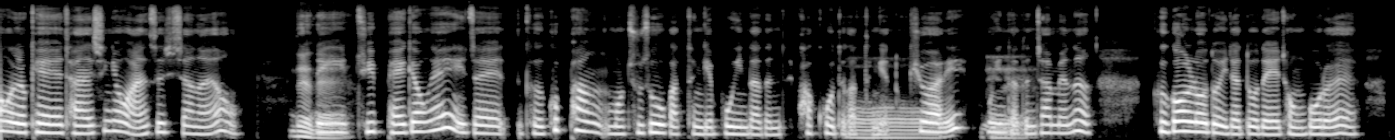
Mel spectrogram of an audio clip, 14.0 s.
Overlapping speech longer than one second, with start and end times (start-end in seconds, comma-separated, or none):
8.4-10.3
